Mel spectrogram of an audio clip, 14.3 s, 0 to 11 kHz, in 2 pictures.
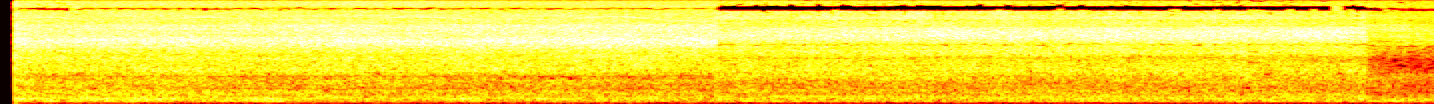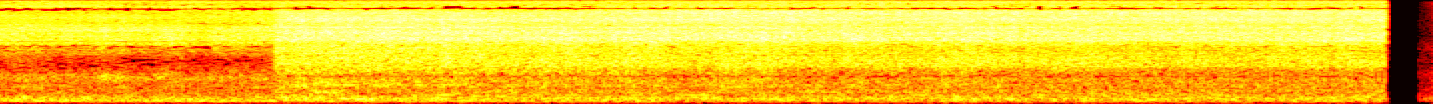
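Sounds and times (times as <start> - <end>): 
dental drill: 0.1 - 14.2.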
